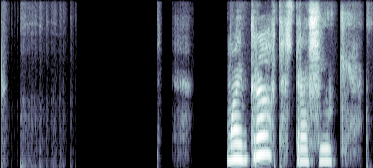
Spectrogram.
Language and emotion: Russian, sad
